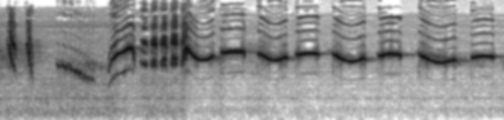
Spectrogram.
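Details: Chinese hwamei singing: a few sharp opening notes and a descending slur, a rapid trill, then a steady series of loud, level whistled phrases with a slight dip, repeated about twice a second.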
